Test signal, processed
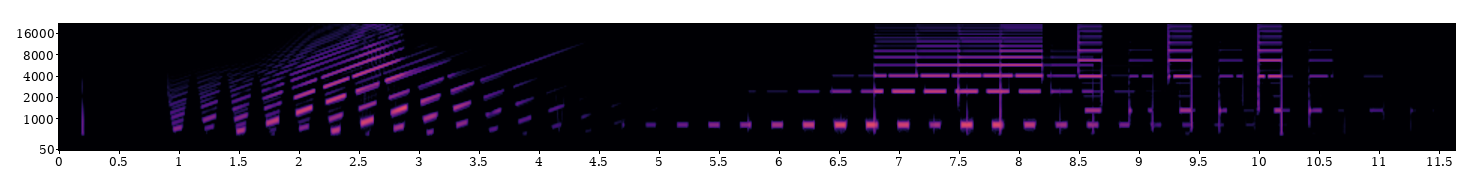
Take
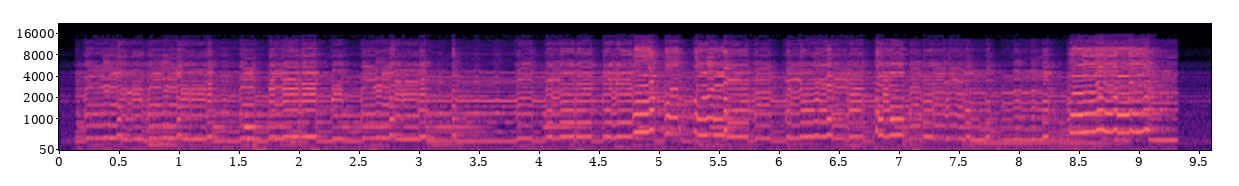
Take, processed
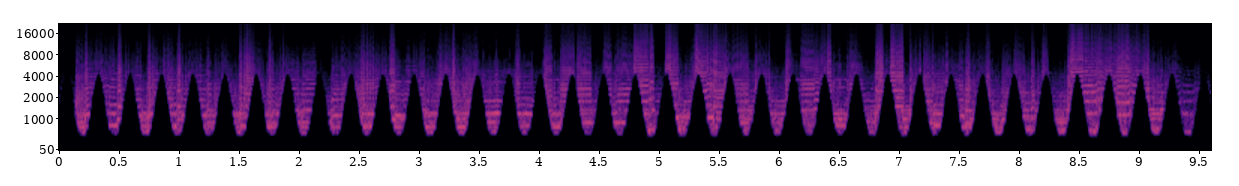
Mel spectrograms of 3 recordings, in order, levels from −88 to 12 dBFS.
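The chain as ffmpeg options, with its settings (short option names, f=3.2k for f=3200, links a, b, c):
-filter_complex "[0:a]equalizer=f=3.3k:t=o:w=0.74:g=11,acompressor=threshold=-34dB:ratio=3,equalizer=f=250:t=o:w=1:g=-3,equalizer=f=500:t=o:w=1:g=4,equalizer=f=1k:t=o:w=1:g=9,equalizer=f=2k:t=o:w=1:g=-7,equalizer=f=4k:t=o:w=1:g=-11,equalizer=f=8k:t=o:w=1:g=3,adynamicsmooth=sensitivity=2:basefreq=640,aeval=exprs='0.0211*(abs(mod(val(0)/0.0211+3,4)-2)-1)':c=same,asplit=2[a][b];[b]adelay=424,lowpass=f=1.1k:p=1,volume=-8dB,asplit=2[c][d];[d]adelay=424,lowpass=f=1.1k:p=1,volume=0.45,asplit=2[e][f];[f]adelay=424,lowpass=f=1.1k:p=1,volume=0.45,asplit=2[g][h];[h]adelay=424,lowpass=f=1.1k:p=1,volume=0.45,asplit=2[i][j];[j]adelay=424,lowpass=f=1.1k:p=1,volume=0.45[k];[a][c][e][g][i][k]amix=inputs=6:normalize=0,afftfilt=real='re*gte(b*sr/1024,520*pow(4400/520,0.5+0.5*sin(2*PI*3.8*pts/sr)))':imag='im*gte(b*sr/1024,520*pow(4400/520,0.5+0.5*sin(2*PI*3.8*pts/sr)))':win_size=1024:overlap=0.75,volume=6dB"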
